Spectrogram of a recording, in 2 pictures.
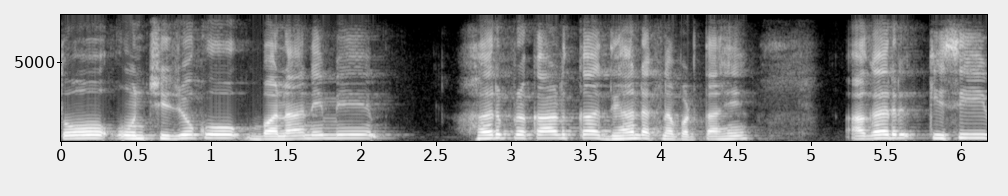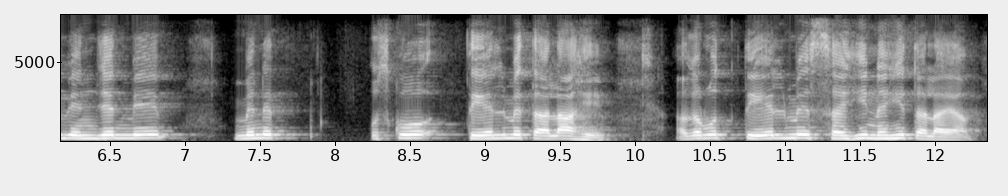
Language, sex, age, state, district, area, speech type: Hindi, male, 30-45, Madhya Pradesh, Ujjain, rural, spontaneous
